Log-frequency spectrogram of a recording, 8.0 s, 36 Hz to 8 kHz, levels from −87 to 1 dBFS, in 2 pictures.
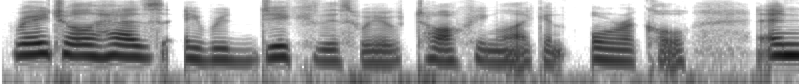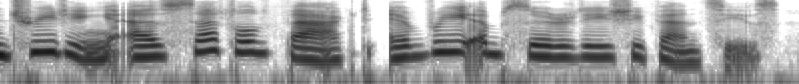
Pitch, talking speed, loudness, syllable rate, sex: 205 Hz, 145 wpm, -19 LUFS, 4.7 syllables/s, female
